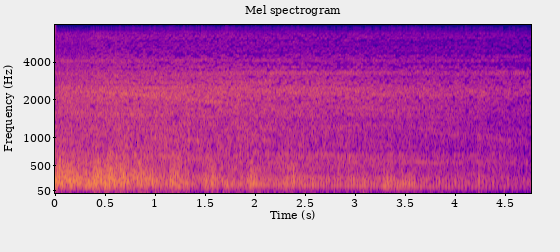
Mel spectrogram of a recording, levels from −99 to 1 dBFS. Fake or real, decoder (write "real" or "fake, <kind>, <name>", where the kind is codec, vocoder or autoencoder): real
